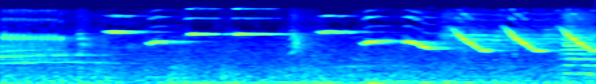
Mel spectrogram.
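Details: Canary singing a master vocal for training birds, with gereja fill-in material: varied pure whistled notes, some very high and level, others sliding, ending in quick descending sweeps. Low hum in the background.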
